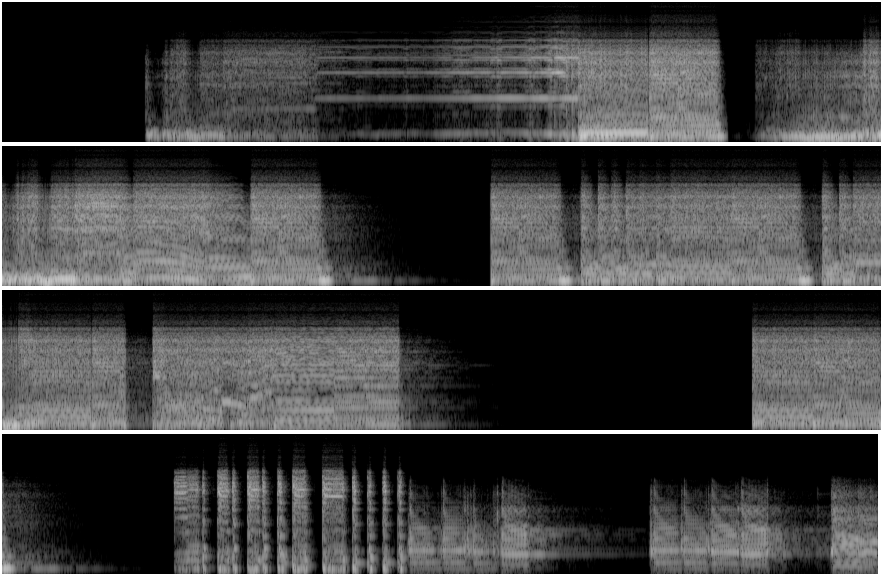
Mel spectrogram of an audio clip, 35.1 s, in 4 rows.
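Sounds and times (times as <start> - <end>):
guitar solo: 1.5 - 12.2, 13.7 - 22.0, 25.1 - 26.9, 28.1 - 35.1.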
